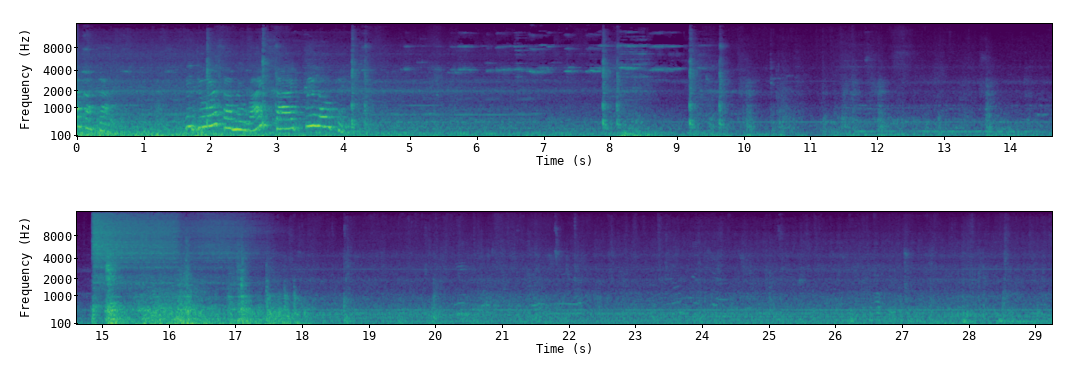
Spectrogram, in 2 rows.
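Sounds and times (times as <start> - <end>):
train pulling into a station rumbling: 0.0 - 29.2
speech: 1.7 - 4.2
train wheels squealing: 4.3 - 10.8
loud burst of hissing air as the train stops: 14.8 - 17.7.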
